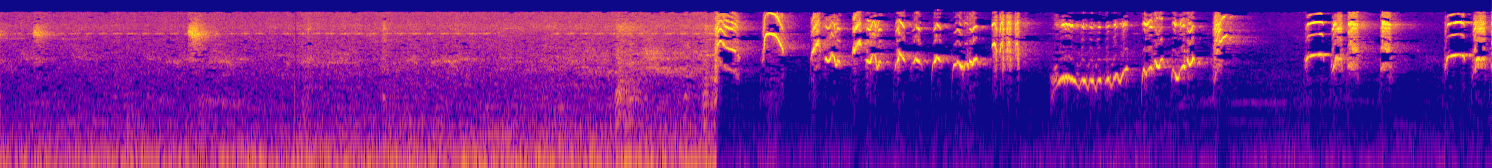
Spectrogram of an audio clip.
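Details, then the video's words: White-rumped shama song from the forest, used as a tutor recording: after about five seconds of broadband hiss, a varied run of loud whistled sweeps, upslurs and sharp chattering notes, quick and phrase-packed, with faint other birds. "Masteran murai suara asli dari hutan"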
